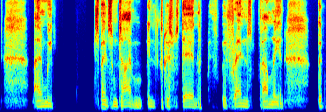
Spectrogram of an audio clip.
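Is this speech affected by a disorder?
Yes: vocal cord cancer, head and neck cancer, right vocal cord; right vocal cord carcinoma, stage three, 50 mm tumour, onset about 51, debulked not excised, chemoradiotherapy; three years out of treatment, no recurrence; normal voice kept, earlier voice croaky, weak, vanishing, breathing restricted, night choking, difficult intubation.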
